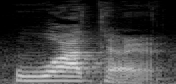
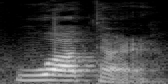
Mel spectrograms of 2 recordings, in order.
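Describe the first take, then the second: No difference in how they are said.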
